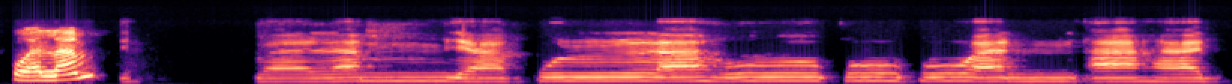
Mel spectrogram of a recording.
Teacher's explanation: terus dibacanya dipantulkan karena dia di akhir maka qolqala Kubro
